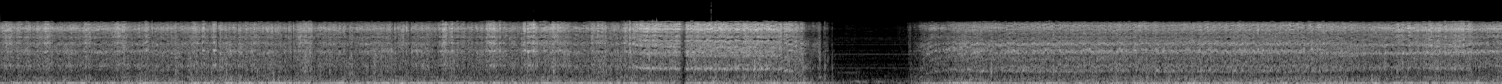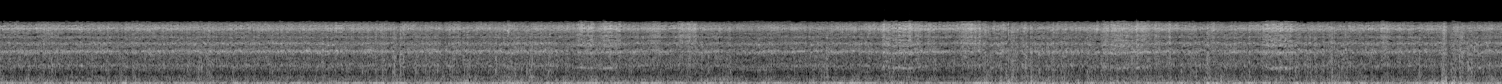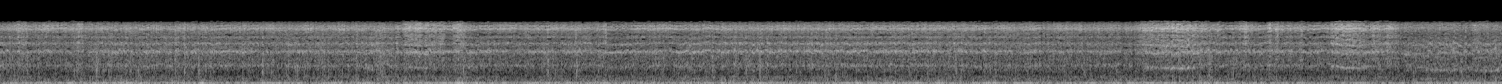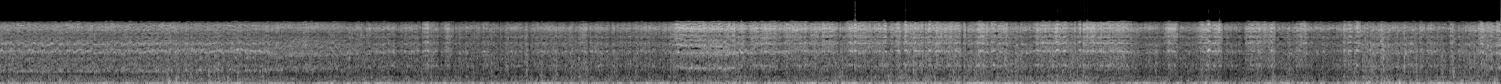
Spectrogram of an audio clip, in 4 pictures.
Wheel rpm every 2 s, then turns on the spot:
230, 230, 230, 150, 80, 190, 200, 220, 230, 240, 230, 230, 230, 230, 230, 230, 230, 230, 230, 230, 230, 230, 200, 200, 220, 230, 230, 230, 230, 220.
none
